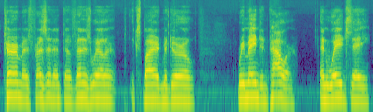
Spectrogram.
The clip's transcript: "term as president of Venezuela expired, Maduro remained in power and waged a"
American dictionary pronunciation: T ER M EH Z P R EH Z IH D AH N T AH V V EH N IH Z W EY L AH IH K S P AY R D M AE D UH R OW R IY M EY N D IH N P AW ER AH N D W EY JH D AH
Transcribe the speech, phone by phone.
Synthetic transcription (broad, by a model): T ER M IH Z P R EH Z IH D AH N T AH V V EH N IH Z W EY L AH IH K S P AY R D M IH D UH R OW R IY M EY N D IH N P AW ER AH N W EY JH D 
